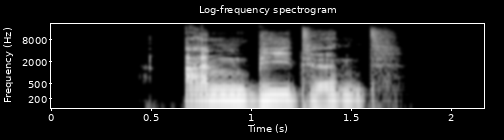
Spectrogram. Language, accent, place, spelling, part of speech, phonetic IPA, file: German, Germany, Berlin, anbietend, verb, [ˈanˌbiːtn̩t], De-anbietend.ogg
- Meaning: present participle of anbieten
